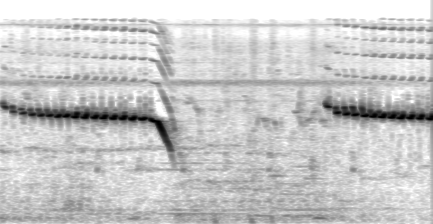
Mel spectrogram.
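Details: Sirtu singing energetically in the morning, used as a lure to provoke rivals: a fast series of about fifteen high, evenly spaced pulsed notes that slide down at the end, a pause, then the series starts again.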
